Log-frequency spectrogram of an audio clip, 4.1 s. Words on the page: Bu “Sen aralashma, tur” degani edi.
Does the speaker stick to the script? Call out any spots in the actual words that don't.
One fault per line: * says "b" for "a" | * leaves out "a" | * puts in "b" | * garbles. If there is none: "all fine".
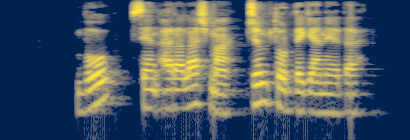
* puts in "jim"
